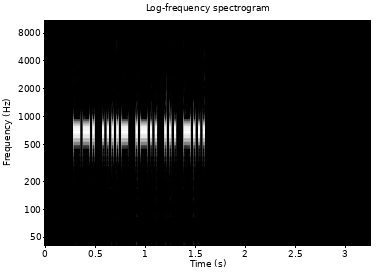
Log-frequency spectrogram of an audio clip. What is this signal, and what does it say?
Morse code, heard as a keyed tone, about 47 wpm, 700 Hz. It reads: G4LSB
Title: DXCC-100 Call Signs - 5 Characters - Repeated 3x - 50wpm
